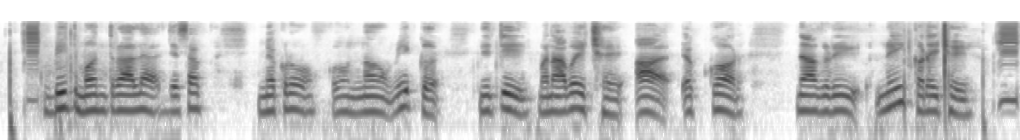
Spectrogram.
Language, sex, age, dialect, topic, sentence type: Maithili, male, 25-30, Eastern / Thethi, banking, statement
